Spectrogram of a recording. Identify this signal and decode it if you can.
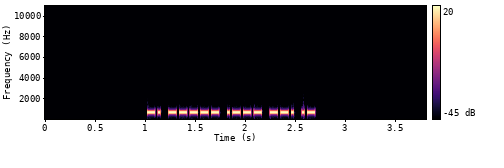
Morse code, heard as a keyed tone, about 44 wpm, 700 Hz. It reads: N0JGA
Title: USA Call Signs - 5 Characters - Repeated 3x - 45wpm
